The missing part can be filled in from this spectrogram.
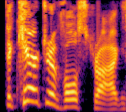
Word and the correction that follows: Volstagg: especially as he's presented. – Volstagg. No, Volstagg. – Yeah. Volstagg. Thank you.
